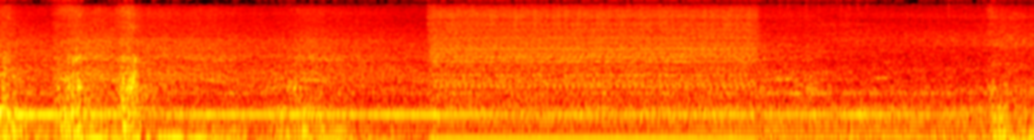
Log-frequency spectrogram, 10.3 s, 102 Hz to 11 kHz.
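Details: Vauxhall Corsa B with rebuilt C20XE engine on carburettors, on the dyno after carb tuning: strong, even engine note holding steady, stepping up under load and dropping back; clean and smooth, no leaks, making 210 horsepower; healthy run.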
